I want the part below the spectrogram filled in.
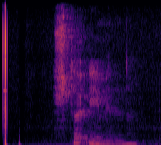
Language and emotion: Russian, neutral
